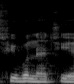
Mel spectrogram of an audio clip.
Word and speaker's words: Fibonacci: Hello students, a very important video for you, that is Fibonacci series, and actual pronunciation for this is Fibonacci actually. So you may pronounce it that way.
